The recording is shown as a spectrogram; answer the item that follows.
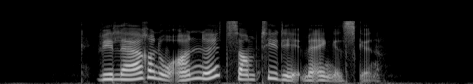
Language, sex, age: Norwegian, female, 57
